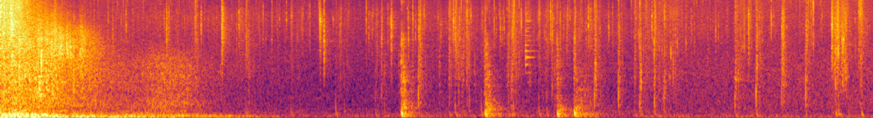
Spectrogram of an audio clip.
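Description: In the Hogwarts Legacy video game, a Confringo blasting spell bursts open with a loud booming explosion that fades over a couple of seconds. Several sharp thuds and impacts follow at intervals.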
